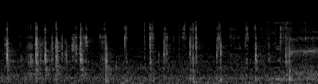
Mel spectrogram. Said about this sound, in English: If you're hearing scratching, Mia has found some coins and she is scratching at those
